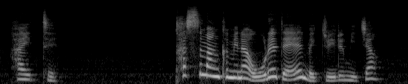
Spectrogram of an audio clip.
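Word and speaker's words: Hite: 가장 앞에 H는 히 소리 나고요. 그리고이 단어의 모음이 I와 E 두 개 있죠. 끝 모음이 2이니까 첫 번째 모음은 보통 장모음 소리로 소리가 납니다. I의 장모음 소리는 알파벳 이름과 똑같은 아이죠. 그래서 하이가 됐고요. t는 t의 소리 트 소리가 나죠. 끝에 e는 헛깨비로 소리가 나지 않으니까 읽어 보면 하이트가 됩니다.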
